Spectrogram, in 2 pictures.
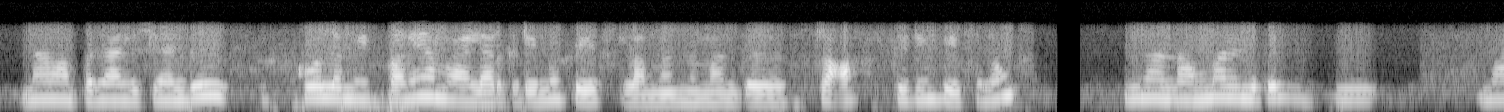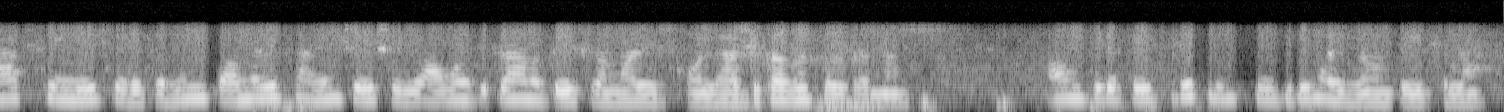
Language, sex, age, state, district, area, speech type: Tamil, female, 18-30, Tamil Nadu, Chennai, urban, conversation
